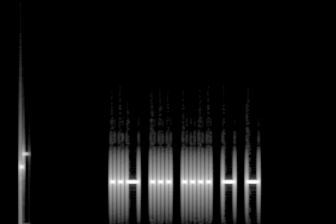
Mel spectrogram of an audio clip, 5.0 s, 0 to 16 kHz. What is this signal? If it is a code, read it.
Morse code, heard as a keyed tone, about 20 wpm, 700 Hz. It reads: USHTT
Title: Five Challenging Letter-Number Combinations 20wpm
